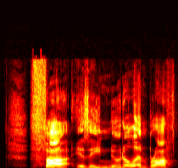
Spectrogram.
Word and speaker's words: pho: The pronunciation pho has led to some great business names like For Real, For Sure, and maybe there's one called For the Love of Vietnam in honor of its birthplace.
